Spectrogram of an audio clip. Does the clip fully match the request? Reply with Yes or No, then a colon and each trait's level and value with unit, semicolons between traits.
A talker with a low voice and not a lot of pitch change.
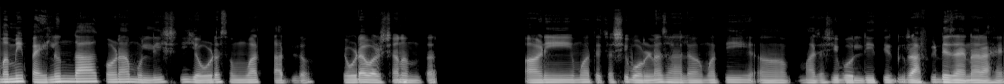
Yes: low, 100 Hz; narrow, 1.6 semitones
